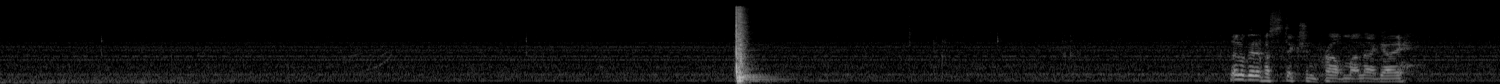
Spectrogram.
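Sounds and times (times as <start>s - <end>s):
sharp knock on laptop: 7.4s - 7.8s.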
